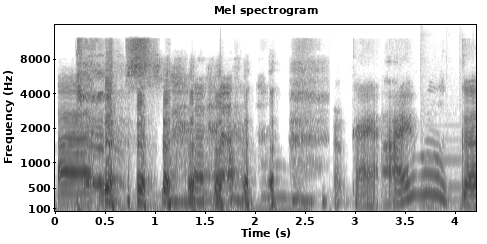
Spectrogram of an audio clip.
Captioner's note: laugh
